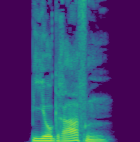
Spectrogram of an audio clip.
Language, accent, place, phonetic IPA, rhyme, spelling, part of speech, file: German, Germany, Berlin, [bioˈɡʁaːfn̩], -aːfn̩, Biografen, noun, De-Biografen.ogg
- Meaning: 1. plural of Biograf 2. genitive singular of Biograf 3. dative singular of Biograf 4. accusative singular of Biograf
